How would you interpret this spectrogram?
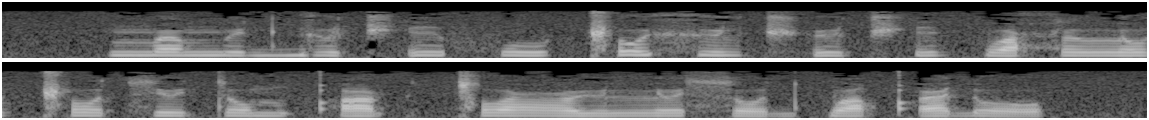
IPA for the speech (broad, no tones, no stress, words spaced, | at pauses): mœmydɡʲʊt͡ʃʼi fuǁʊ xʲulʲt͡ʃʼyt͡ʃʼik͡pʊħ lːʊǁot͡sy tomqʼœk ǀoʕylːʏ sodk͡poqʼyɗo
